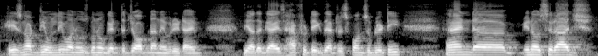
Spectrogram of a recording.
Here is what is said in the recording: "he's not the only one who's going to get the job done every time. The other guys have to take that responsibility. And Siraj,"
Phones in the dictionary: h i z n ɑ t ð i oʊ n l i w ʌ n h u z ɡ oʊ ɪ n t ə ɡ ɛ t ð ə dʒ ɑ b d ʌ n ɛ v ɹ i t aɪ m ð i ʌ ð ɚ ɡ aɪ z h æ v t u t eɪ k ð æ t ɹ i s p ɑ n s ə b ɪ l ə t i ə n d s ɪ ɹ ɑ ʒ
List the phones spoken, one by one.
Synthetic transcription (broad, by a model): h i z n ɑ t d i oʊ n l i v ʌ n h u z ɡ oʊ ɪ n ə ɡ ɛ t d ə dʒ ɑ b d ʌ n ɛ v ɹ i t aɪ m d i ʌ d ɚ ɡ aɪ z h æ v t u t eɪ k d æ t ɹ i s p ɑ n s ə b ɪ l ə t i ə n d s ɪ ɹ ɑ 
